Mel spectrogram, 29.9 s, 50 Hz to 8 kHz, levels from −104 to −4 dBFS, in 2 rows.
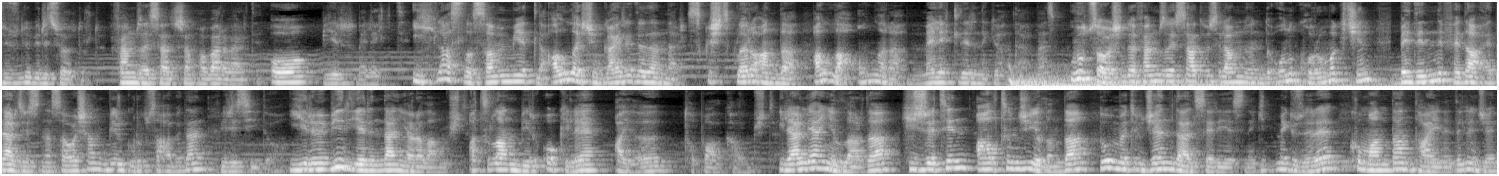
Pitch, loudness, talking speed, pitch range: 150 Hz, -22 LUFS, 130 wpm, 125-165 Hz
